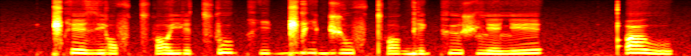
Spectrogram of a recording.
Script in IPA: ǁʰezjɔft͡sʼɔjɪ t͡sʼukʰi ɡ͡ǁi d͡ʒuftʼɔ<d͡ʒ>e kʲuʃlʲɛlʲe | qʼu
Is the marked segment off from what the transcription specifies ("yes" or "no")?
yes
